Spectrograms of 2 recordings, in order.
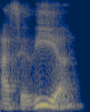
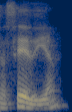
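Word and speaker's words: acedia: La asedia, unos también la acentúan asedía, pero la pronunciación más común es asedia.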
